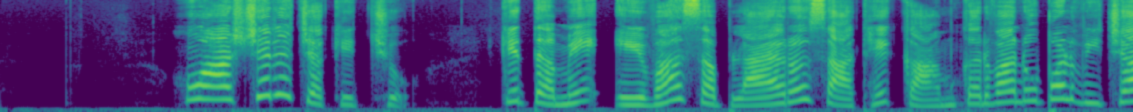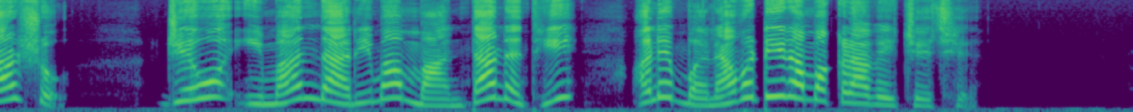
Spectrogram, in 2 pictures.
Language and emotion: Gujarati, disgusted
